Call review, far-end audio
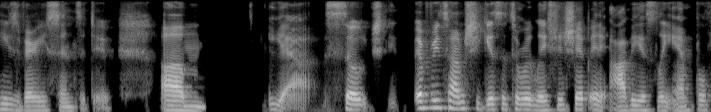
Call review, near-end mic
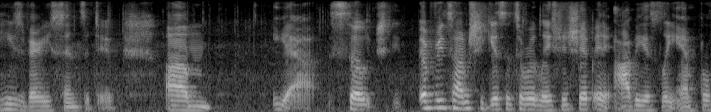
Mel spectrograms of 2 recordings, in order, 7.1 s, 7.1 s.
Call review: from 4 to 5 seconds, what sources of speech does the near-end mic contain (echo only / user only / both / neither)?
echo only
